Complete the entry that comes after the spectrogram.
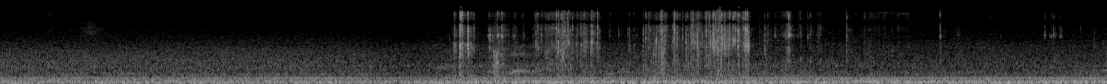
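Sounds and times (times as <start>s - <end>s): low background hum: 0.0s - 11.0s
crinkling handling noise: 4.5s - 11.0s.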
